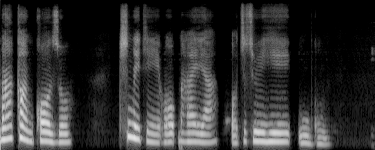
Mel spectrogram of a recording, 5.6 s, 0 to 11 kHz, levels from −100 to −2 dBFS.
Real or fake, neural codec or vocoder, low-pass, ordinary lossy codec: fake; codec, 24 kHz, 0.9 kbps, WavTokenizer, medium music audio release; 9.9 kHz; none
